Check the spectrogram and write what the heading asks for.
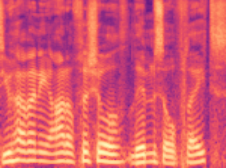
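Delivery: poor, put-on English accent. Quoting a question to the listeners, in a horrible English accent. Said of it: "that quote that I just made in a horrible English accent".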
